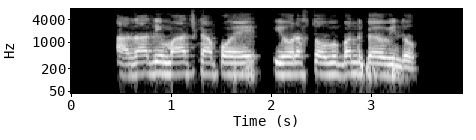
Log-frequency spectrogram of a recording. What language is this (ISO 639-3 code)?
snd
